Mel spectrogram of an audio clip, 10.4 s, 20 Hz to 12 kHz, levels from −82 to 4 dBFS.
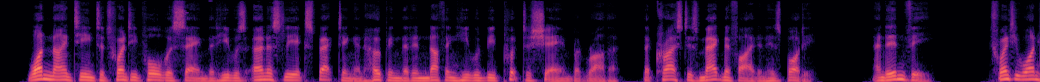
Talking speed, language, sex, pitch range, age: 190 wpm, English, male, 95-130 Hz, 50-69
